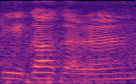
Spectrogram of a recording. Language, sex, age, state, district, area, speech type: Punjabi, female, 60+, Punjab, Pathankot, rural, read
